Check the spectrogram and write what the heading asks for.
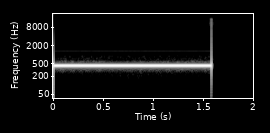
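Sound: busy tone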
